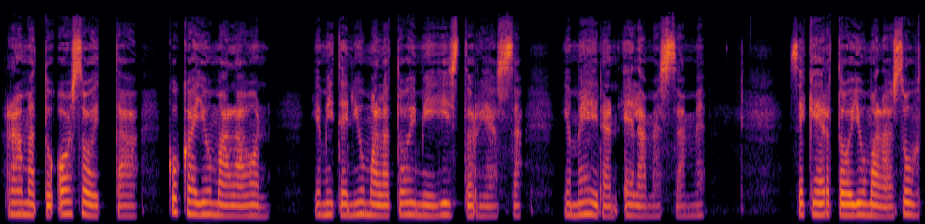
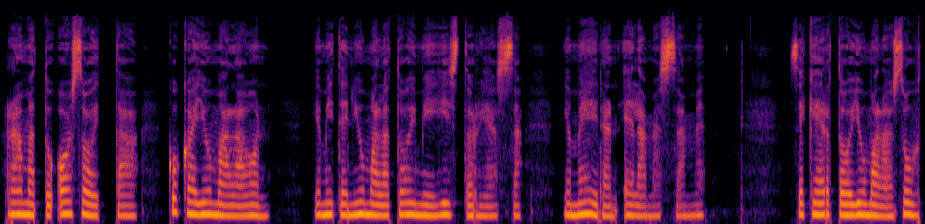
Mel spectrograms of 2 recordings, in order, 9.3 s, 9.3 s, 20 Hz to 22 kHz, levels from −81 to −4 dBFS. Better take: second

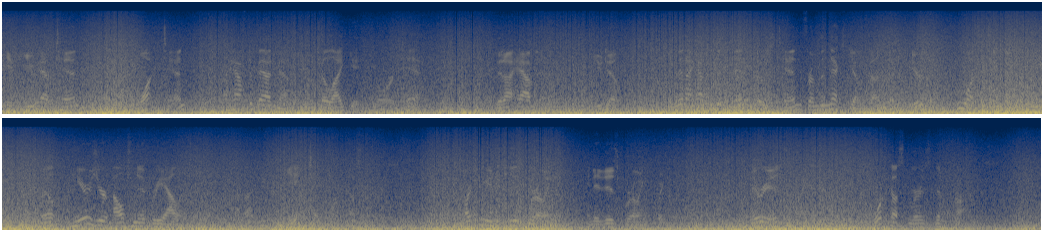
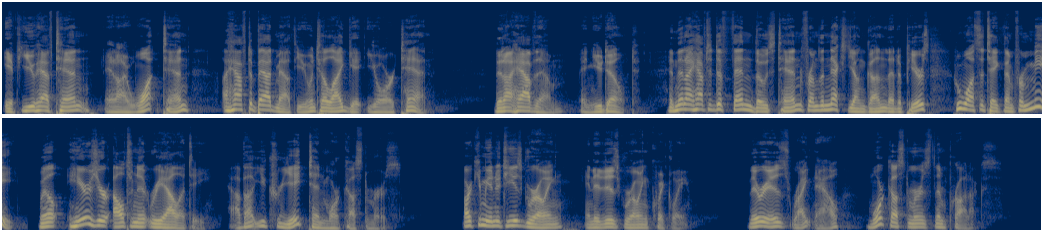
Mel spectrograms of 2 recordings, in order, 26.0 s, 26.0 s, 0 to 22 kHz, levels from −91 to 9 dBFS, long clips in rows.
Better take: second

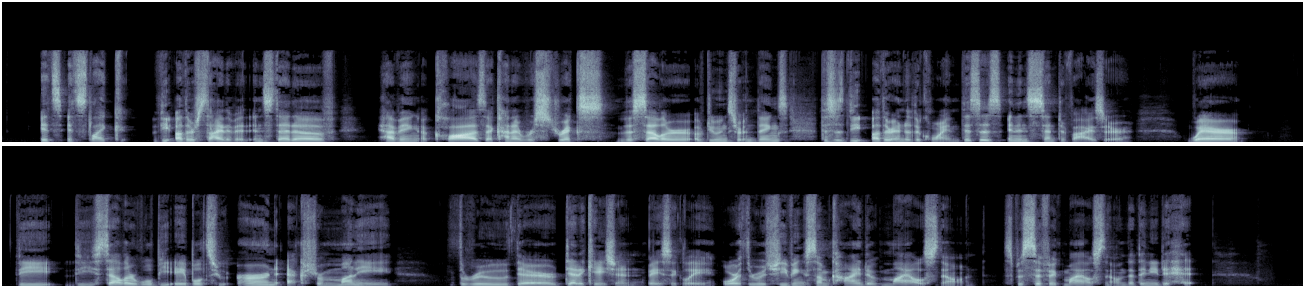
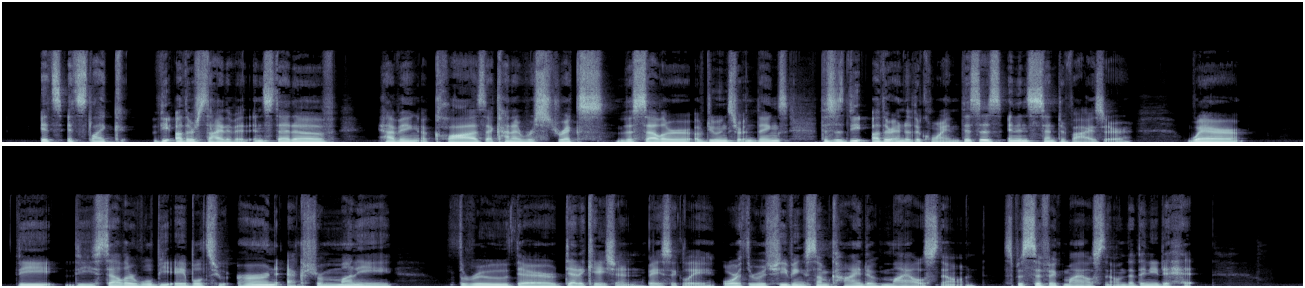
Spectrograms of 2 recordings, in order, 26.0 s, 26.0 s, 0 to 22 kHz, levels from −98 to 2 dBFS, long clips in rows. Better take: second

